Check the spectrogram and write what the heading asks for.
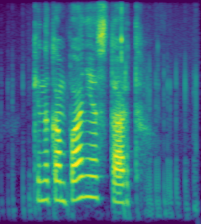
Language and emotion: Russian, neutral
